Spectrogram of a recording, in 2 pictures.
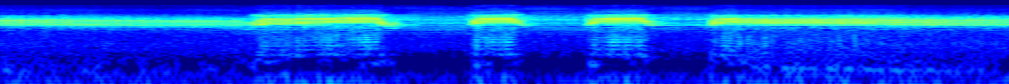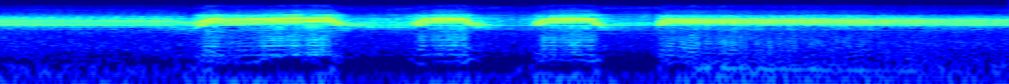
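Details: Robust cicada (Hyalessa fuscata) singing: a steady high buzzing drone broken by loud pulsing bursts, with a cluster of short surges near the start and another near the middle.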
